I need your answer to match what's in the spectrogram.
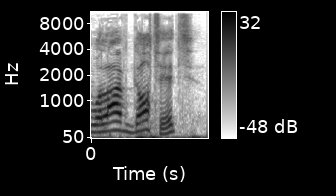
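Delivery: loud, awful put-on English accent. Talking to an audience while gaming, speaker puts on the worst english accent ever. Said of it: "You want the worst English accent ever?".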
